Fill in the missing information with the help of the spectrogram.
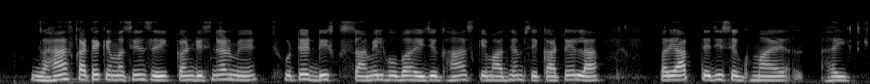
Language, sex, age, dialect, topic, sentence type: Magahi, female, 46-50, Western, agriculture, statement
